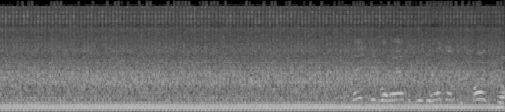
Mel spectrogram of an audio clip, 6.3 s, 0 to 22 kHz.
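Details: MTD 22-inch push mower, model 11-A084E029, after the spark plug wire was reconnected: the engine runs at a steady, even pace with a constant buzz and no stumbling or surging. Owner notes slight vibration, possibly a bent crankshaft.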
